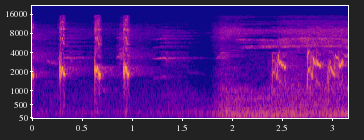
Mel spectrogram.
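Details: Female yellow-vented bulbul in breeding condition calling to males, recorded as a lure: three sharp, separate chirps, then a busier stretch of quick chattering notes over a soft background hiss.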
